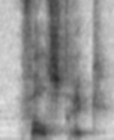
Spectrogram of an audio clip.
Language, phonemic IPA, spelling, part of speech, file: Dutch, /ˈvɑlstrɪk/, valstrik, noun, Nl-valstrik.ogg
- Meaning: 1. snare, trap for catching animals or trespassers 2. any kind of trap or ploy made to deceive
